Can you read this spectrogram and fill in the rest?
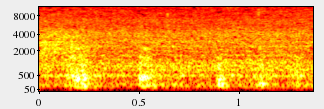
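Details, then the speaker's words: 1993 OMC Cobra sterndrive on a Sunbird boat, water found in the bellows; shaft pulled out of the coupler and spun by hand gives gritty uneven rumbles with rough spots and visible wobble, same noise heard when running in neutral, forward or reverse: worn gimbal bearing. "I can feel it. There's several rough spots. Again, that's exactly what it sounds like when the motor's running in neutral, forward or reverse."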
